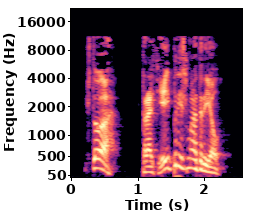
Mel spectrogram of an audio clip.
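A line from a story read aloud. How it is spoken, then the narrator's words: Wry snort. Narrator (Russian): Он хмыкнул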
